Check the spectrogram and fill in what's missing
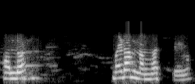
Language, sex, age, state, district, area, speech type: Kannada, female, 18-30, Karnataka, Vijayanagara, rural, conversation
